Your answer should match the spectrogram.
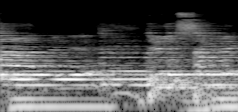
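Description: Live worship music from a church band: keyboard and guitars playing sustained chords over a steady bass line, with a voice singing through the sound system. A short hiss comes near the end.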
